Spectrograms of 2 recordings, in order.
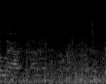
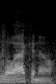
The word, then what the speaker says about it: Loano: Claudia Lako. Claudia Loano. Wow. Thank you. I I needed that pronunciation.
